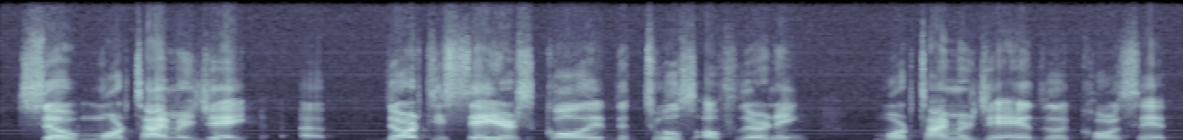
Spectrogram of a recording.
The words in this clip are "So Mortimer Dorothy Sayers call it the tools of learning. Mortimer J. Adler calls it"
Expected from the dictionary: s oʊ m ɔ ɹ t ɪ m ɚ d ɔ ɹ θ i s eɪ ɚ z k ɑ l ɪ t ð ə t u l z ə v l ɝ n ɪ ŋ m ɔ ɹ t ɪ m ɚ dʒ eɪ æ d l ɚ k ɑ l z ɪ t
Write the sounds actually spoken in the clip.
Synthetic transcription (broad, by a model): s oʊ m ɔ ɹ t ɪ m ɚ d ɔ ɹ t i s eɪ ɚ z k ɑ l ɪ t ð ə t u l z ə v l ɝ n ɪ ŋ m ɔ ɹ t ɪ m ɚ dʒ eɪ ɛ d ɚ k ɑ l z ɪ t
